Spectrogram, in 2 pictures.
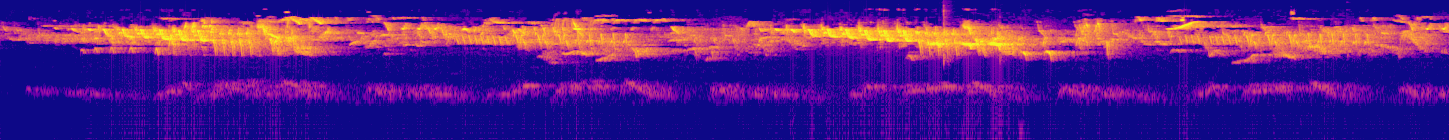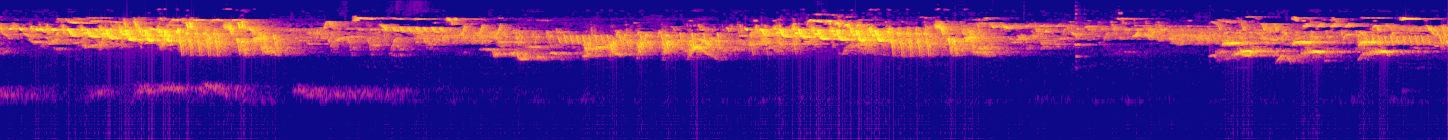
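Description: Birdsong: fast trilling and chirping bird calls in loud phrases that come back about every six or seven seconds, with a fainter low pulsing sound beneath them for the first two-thirds.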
